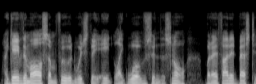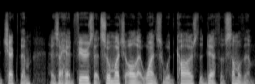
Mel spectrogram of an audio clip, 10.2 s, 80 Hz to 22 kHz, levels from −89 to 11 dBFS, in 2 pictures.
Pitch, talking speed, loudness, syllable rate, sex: 110 Hz, 235 wpm, -19 LUFS, 4.6 syllables/s, male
